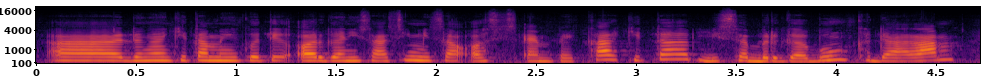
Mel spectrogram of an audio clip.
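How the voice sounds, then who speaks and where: A teenage girl with a fairly high voice speaks very quickly in Jakarta-accented Indonesian. She explains her points conversationally, like a student guest on a podcast. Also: steady tone.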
